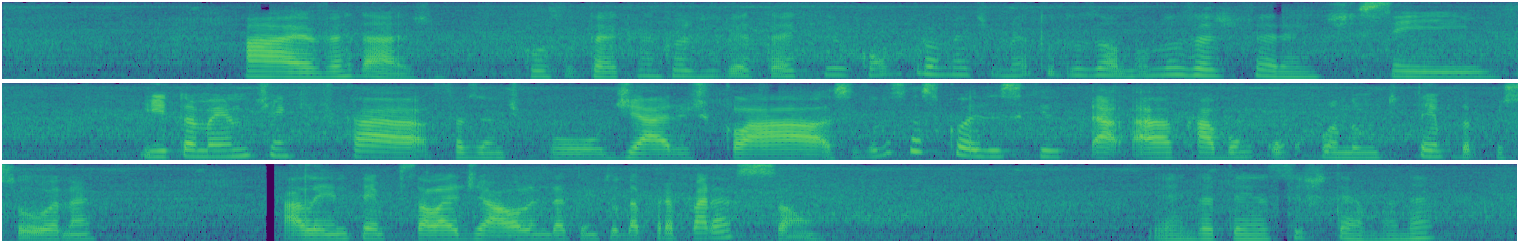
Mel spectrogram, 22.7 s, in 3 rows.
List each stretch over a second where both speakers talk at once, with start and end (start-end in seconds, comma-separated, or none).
none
